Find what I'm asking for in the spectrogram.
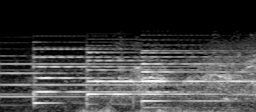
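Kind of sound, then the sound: signal or alarm, school bell ringing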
